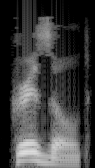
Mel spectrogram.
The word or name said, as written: grizzled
